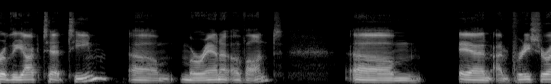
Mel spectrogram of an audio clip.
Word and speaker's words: Marana Avant: And, um, today I have the great pleasure of introducing the newest member of the Octet team, um, Morirana Avant. Um, and I'm pretty sure I pronounced it right.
